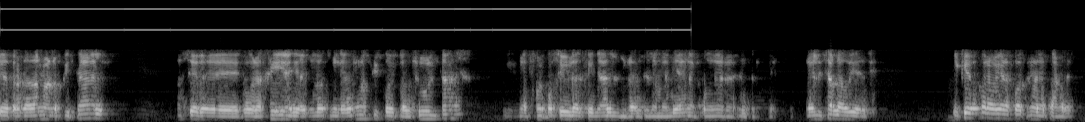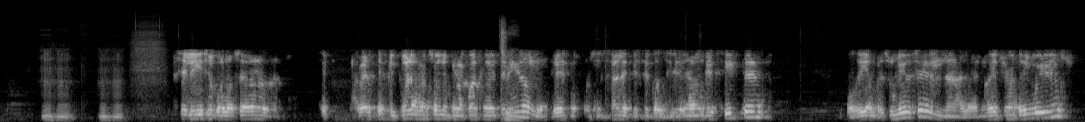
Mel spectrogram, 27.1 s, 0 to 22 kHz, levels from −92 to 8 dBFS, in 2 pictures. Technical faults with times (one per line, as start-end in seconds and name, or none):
0.00-8.63 USB whine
